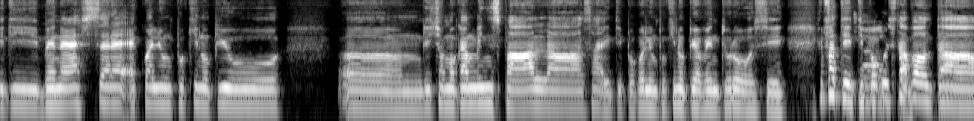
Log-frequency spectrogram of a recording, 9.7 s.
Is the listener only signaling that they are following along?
Yes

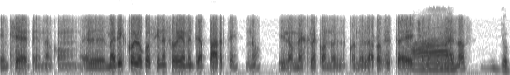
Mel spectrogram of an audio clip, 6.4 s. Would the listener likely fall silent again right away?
No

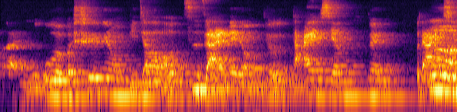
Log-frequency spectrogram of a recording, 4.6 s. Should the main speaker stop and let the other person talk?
Yes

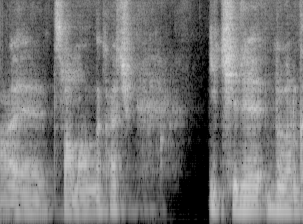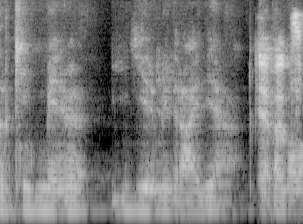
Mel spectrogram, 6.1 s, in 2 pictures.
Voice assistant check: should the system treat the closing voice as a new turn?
No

